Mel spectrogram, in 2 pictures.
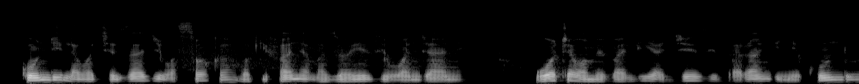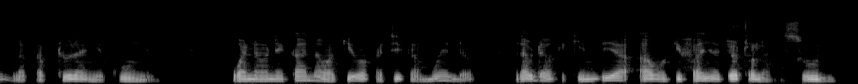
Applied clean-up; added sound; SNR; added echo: none; none; none; none.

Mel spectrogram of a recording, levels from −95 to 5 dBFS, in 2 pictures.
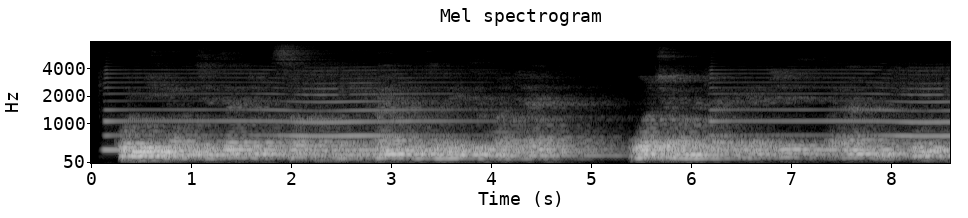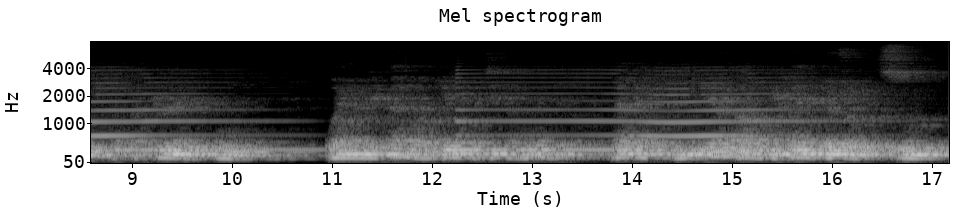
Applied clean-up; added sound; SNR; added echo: none; Wind instrument, woodwind instrument; 13 dB; reverberation time 2.0 s.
